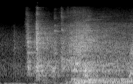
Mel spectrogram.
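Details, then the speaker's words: 1962 Chevy pickup after swapping the 4-barrel carburetor jets to cure a rich mixture; it was missing before and is now firing on all cylinders. A brief crank, then it catches within a second and runs evenly; a normal quick start. "Like it starts good. Starts right up."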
